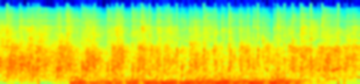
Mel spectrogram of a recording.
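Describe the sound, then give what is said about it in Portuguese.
Hands clap in steady, dense applause that runs loud and even through the whole clip. “Então nós estamos de parabéns, vou bater palmas.”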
